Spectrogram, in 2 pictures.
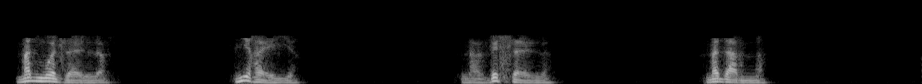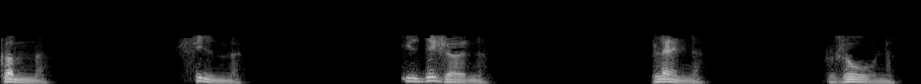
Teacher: les consonnes finales françaises sont suivies d'une détente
